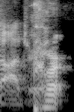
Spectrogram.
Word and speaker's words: Audriix: tonight we're here with audrey did i say that correctly you did the x is silent just audrey perfect uh so tell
